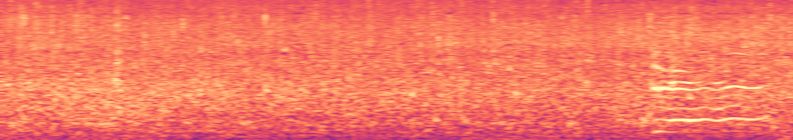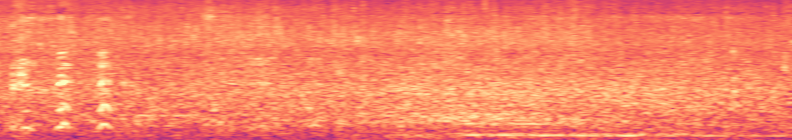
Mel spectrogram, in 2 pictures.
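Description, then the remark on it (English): A steady rush of flowing, crystal clear spring water, with a brief cluster of gurgling splashes midway as a cup dips in to take a drink and is lifted out. “But there's definitely clear, crystal clear spring water here, and I actually would put a cup in and drink this.”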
